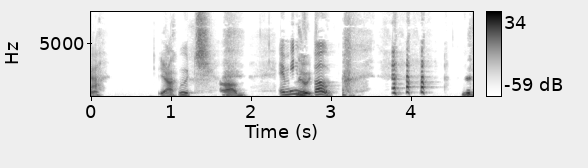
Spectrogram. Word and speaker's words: Łódź: Łódź.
